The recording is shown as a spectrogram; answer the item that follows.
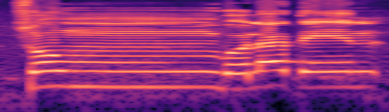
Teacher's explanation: نون کو میم سے بدل دیا، یعنی نون ساکنہ اور تنوین کو میم سے بدل کر اب ہم غنہ بھی کر رہے ہیں اور چھپا بھی رہے ہیں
